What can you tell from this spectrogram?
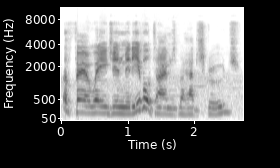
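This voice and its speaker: A man's voice: on the high side, moderate pace, sharp tone, highs cut off, slight background noise. A man playing a mocking, grandiloquent ghost in an audio play, declaiming his insults in a theatrical way. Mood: scornful. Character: scornful, theatrical male Ghost of Christmas Present.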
